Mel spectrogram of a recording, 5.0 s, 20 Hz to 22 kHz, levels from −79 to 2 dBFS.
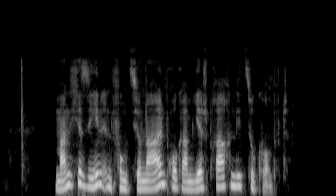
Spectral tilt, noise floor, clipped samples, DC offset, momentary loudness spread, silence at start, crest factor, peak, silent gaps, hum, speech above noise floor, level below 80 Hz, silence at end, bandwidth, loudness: -8 dB/octave; -84 dBFS; under 0.1%; under 0.1%; 11 LU; 0.85 s; 16 dB; -4 dBFS; none; none; 64 dB; -60 dBFS; 0.95 s; 7.6 kHz; -21 LUFS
